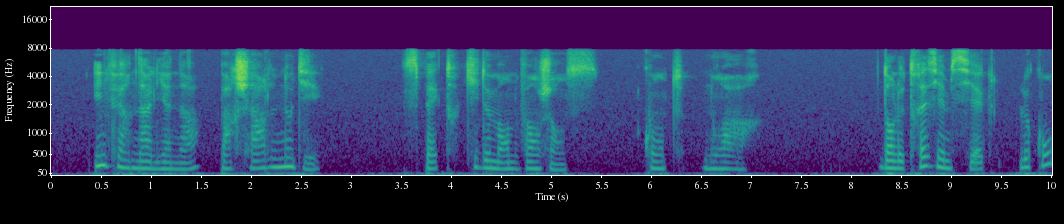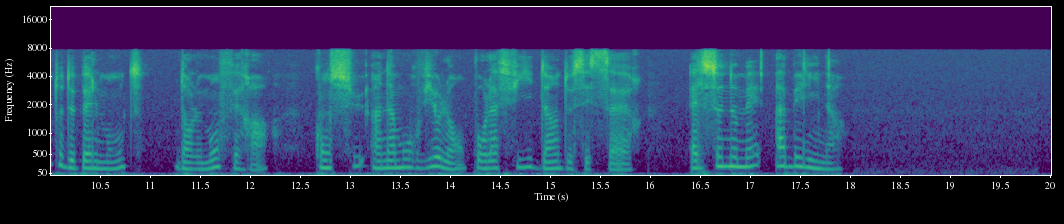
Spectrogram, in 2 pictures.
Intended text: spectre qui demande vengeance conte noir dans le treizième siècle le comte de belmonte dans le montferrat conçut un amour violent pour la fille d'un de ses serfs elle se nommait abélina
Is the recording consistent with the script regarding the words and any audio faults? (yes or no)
yes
